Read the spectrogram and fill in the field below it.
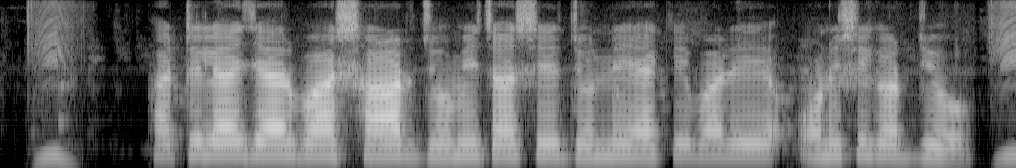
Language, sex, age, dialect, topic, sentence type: Bengali, female, <18, Jharkhandi, agriculture, statement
